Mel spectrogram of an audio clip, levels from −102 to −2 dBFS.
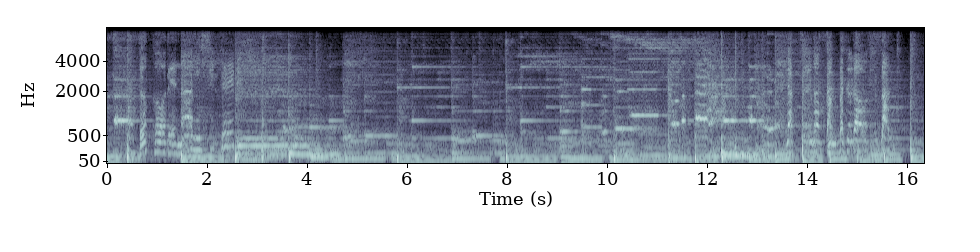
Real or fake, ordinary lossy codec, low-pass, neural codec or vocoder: fake; none; 7.2 kHz; codec, 16 kHz, 2 kbps, FunCodec, trained on Chinese and English, 25 frames a second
